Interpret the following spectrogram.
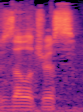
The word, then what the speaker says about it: zealot: that's what they're called they zeelot I used to always call them zelot when I was a kid I think everybody did but then we've learned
